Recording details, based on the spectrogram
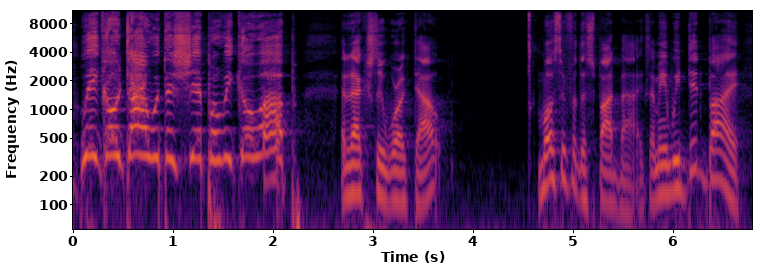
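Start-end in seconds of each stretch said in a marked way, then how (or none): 0.1-2.3 much higher, loud, slow battle cry; rally the troops as the ship goes down; hammed-up slow war cry to the chat; rallying shout. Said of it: "And we were saying".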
